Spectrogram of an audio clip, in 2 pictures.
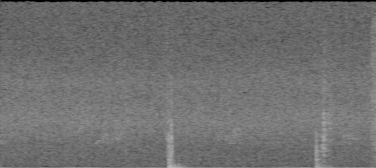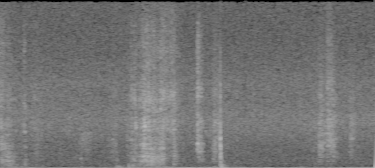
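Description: Hands handling a knotty-pine board panel on a table: several light knocks of the wood and a brief scrape a little past halfway, over a steady low rumble.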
